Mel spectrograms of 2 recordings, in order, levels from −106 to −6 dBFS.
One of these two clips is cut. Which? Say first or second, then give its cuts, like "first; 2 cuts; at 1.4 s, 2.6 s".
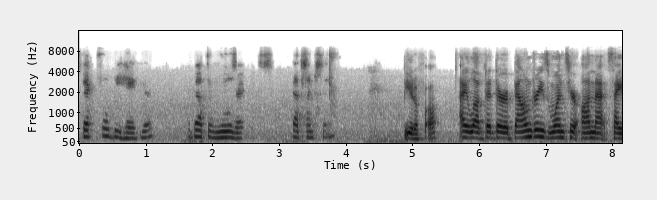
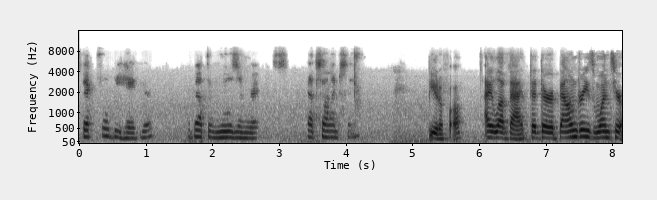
first; 3 cuts; at 2.3 s, 3.4 s, 6.1 s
